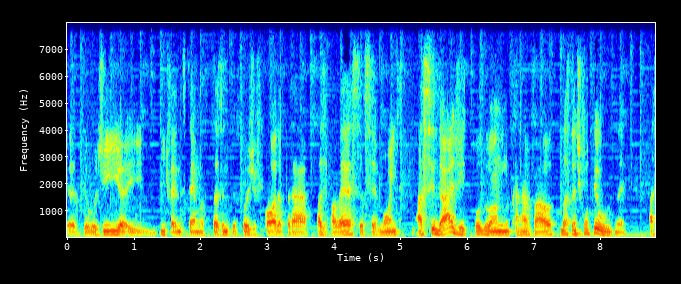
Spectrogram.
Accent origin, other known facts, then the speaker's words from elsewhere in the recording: Campina Grande, Paraíba, Brazil; Eu sou de Campina Grande.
